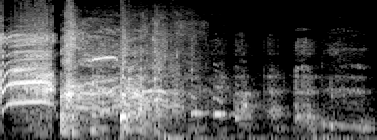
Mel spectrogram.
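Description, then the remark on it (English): A man lets out a short, loud, high-pitched scream, imitating a Bigfoot call, followed by a few choppy, fading vocal bursts. “One of the more common vocalizations is often described as a high-pitched scream, like a woman being murdered in the woods.”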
